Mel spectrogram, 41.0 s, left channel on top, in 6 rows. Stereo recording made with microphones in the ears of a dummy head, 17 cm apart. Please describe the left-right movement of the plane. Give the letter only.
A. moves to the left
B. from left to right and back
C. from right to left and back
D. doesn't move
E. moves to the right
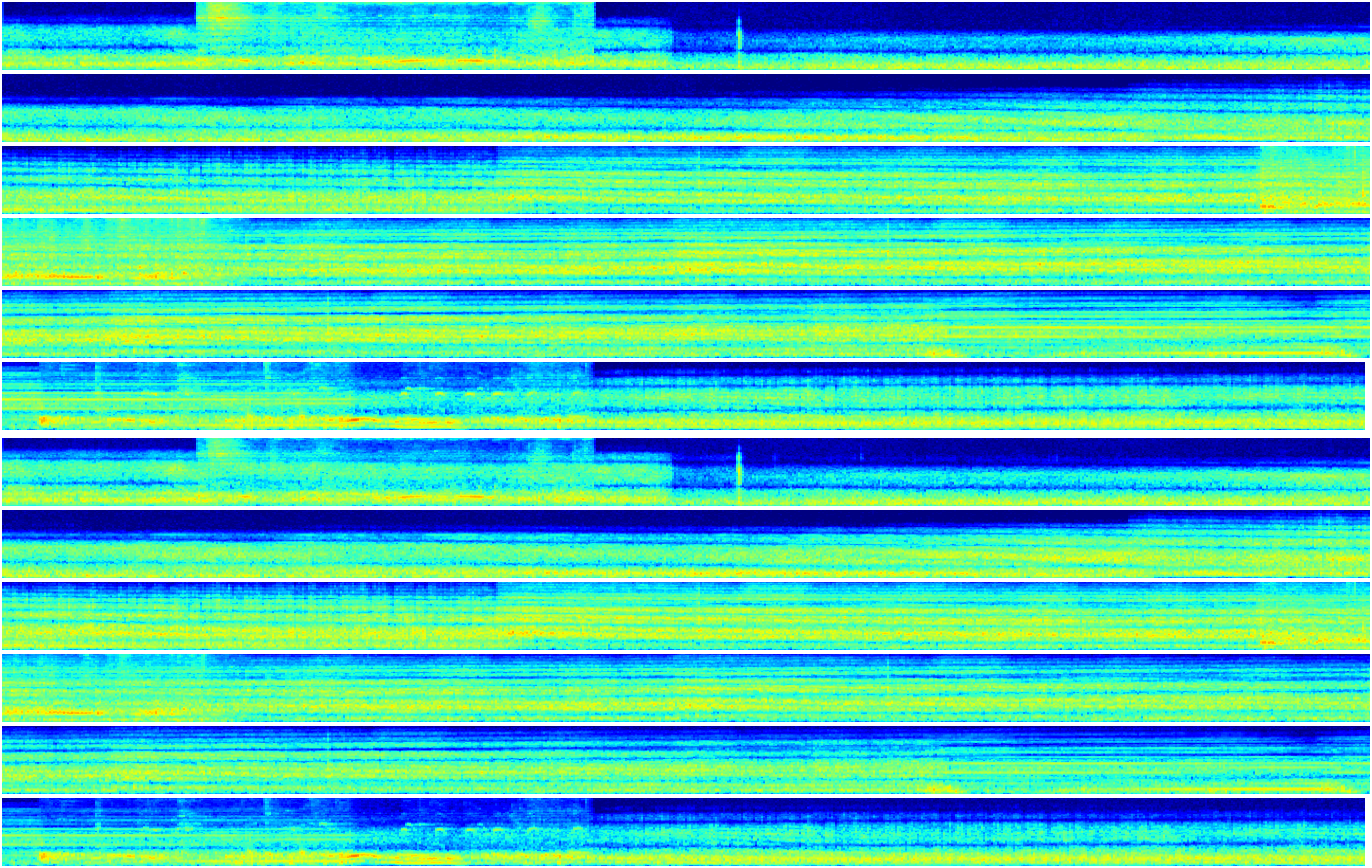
A.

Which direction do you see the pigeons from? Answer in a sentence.
In this clip you hear the pigeons on the left.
